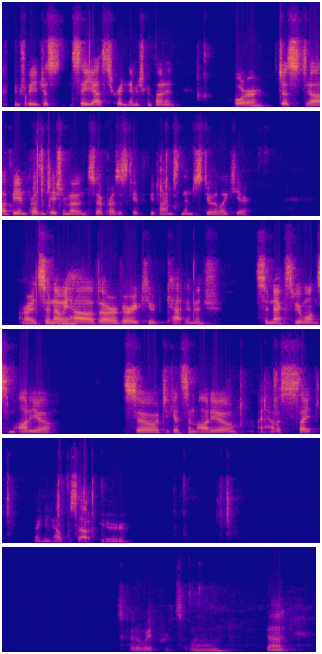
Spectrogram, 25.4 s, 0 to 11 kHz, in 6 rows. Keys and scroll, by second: 2.4 Escape, 4.5 BackSpace, 4.7 Escape, 6.2 ctrl+v, 16.0 ctrl+F3, 16.7 Return, 17.5 Down, 17.7 Down, 17.9 Down, 19.0 Up, 19.7 Return.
